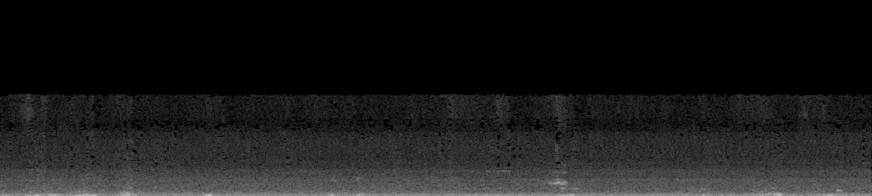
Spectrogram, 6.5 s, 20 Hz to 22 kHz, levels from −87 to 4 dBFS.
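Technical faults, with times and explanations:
Throughout, low-delay AAC compression: the speech sounds plainly rough and grainy, with noise filling the gaps between voice harmonics, likely from AAC-ELD near 32 kbps.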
